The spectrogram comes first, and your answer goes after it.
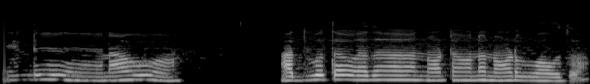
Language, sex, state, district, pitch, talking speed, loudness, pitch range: Kannada, female, Karnataka, Dharwad, 200 Hz, 50 wpm, -26 LUFS, 185-215 Hz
